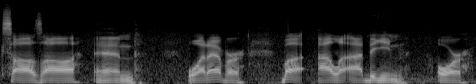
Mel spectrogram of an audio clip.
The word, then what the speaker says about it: Aladdin: It's Aladdin or Ala Aden, as I've been told it's pronounced.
